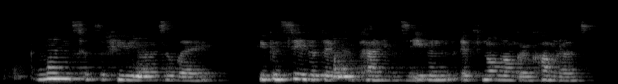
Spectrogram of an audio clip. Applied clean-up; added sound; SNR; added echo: neural mask model DeepFilterNet 3.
